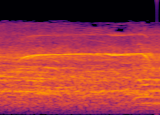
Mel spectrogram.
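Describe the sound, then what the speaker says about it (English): A restless rugby league crowd murmurs and stirs in a steady, distant wash on the terraces during a Warrington versus Wakefield match, with no distinct cheers standing out. "Crowd getting a bit restless"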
